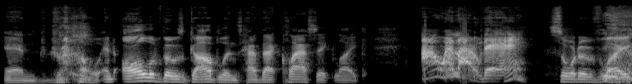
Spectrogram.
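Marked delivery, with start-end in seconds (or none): 4.2-5.3 high Cockney goblin greeting; evil chimney sweep voice. Retold or imitated. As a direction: sneer it like a little Cockney villain. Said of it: "evil little chimney sweep voice".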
